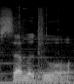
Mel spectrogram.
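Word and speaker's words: cellar door: assess the beauty of cellador through the criteria made by david crystal when we do we see that cellador passes six of the ten criteria it has three syllables stressed first syllable uses an l twice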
